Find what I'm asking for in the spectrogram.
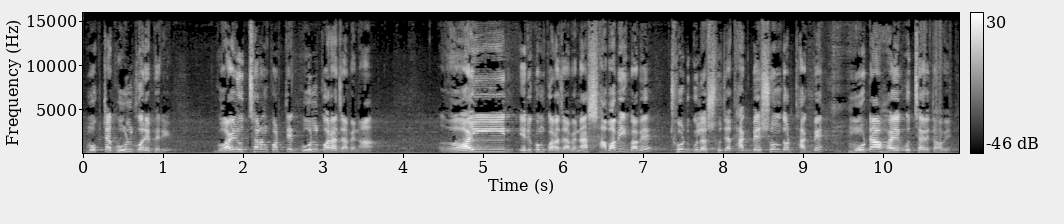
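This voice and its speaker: A man teaching Quran pronunciation, drilling letter sounds slowly and clearly and calling on students to repeat after him. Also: high voice, lively intonation, fairly bright tone, big-room sound, a little hiss or hum. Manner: slow, clear drilling of letter sounds with call-and-response prompts. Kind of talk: classroom pronunciation lesson.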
